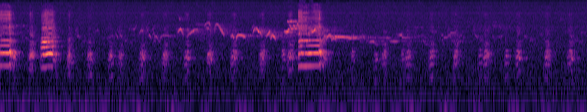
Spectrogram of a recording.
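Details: Rooster crowing while chickens and rabbits forage for food in the grass; a drawn-out, wavering crow rises and falls midway, over quick, steady clucking that repeats throughout.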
